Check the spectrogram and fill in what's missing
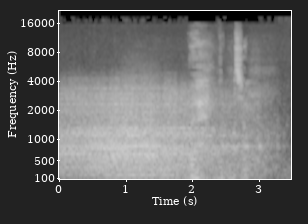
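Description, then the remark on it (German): A heavy truck rumbles, its engine noise gradually easing as it slows, followed by a brief hiss and squeal as it pulls up and stops in front of Professor Yarborough's house. “Einige Minuten darauf kamen Peter und Patrick mit dem Lastwagen. Patrick hielt vor dem Haus von Professor Yarborough.”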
